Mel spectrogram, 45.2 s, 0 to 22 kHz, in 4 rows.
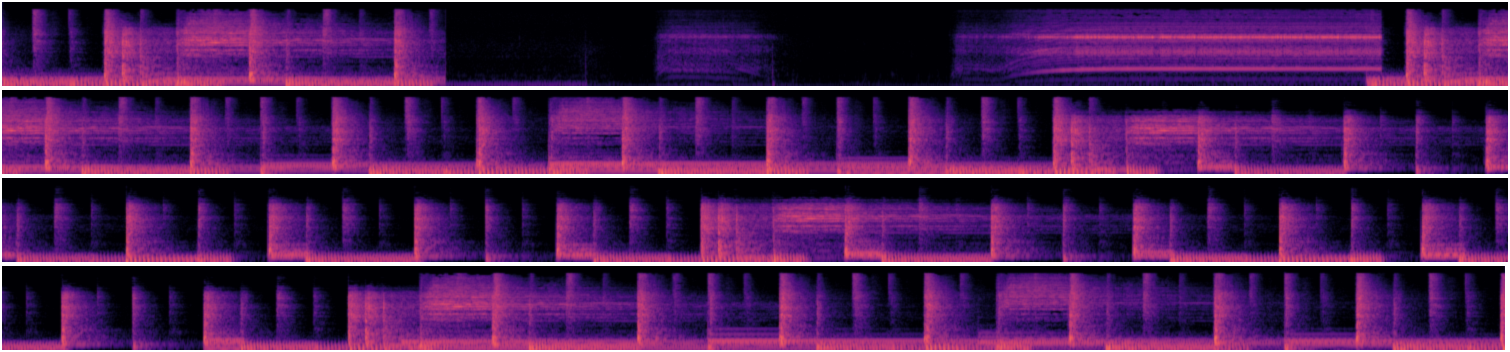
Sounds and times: Music: 0:00.0 - 0:03.4, 0:10.3 - 0:45.1.

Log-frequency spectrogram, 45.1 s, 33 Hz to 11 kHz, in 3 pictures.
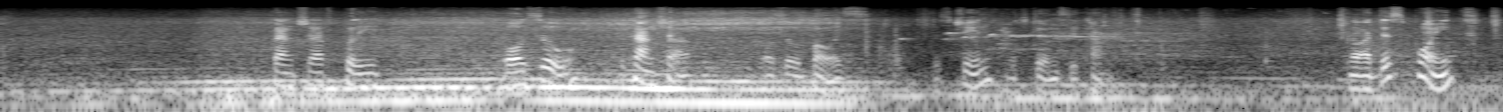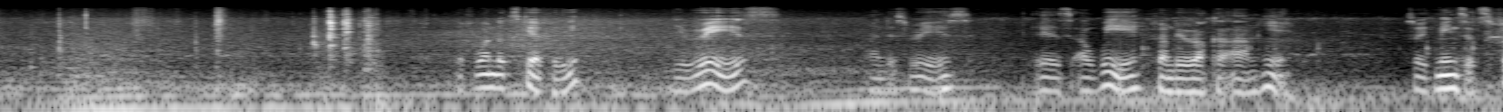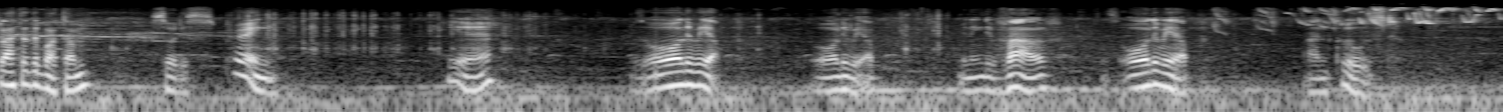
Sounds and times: Speech: 0:02.7 - 0:03.8, 0:05.0 - 0:08.7, 0:09.3 - 0:11.4, 0:13.4 - 0:14.8, 0:19.6 - 0:20.9, 0:21.7 - 0:22.9, 0:23.7 - 0:24.8, 0:25.4 - 0:28.0, 0:29.1 - 0:31.0, 0:31.6 - 0:32.8, 0:34.5 - 0:35.0, 0:36.4 - 0:37.3, 0:38.2 - 0:38.9, 0:39.6 - 0:42.0, 0:43.1 - 0:44.0.

